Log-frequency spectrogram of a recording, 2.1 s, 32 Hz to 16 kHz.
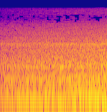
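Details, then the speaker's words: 2002 Ford: rough, uneven idle from a huge vacuum leak; short-term fuel trims swing strongly negative then back positive while O2 sensors read pegged lean, unable to correct. "the fuel trims are going really negative on a huge vacuum leak now back up positive again"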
